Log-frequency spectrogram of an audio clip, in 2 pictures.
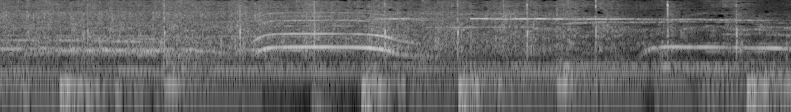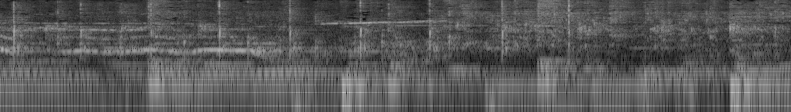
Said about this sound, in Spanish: Vamos, a alguien que le dé un aplauso fuerte a Dios acá.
